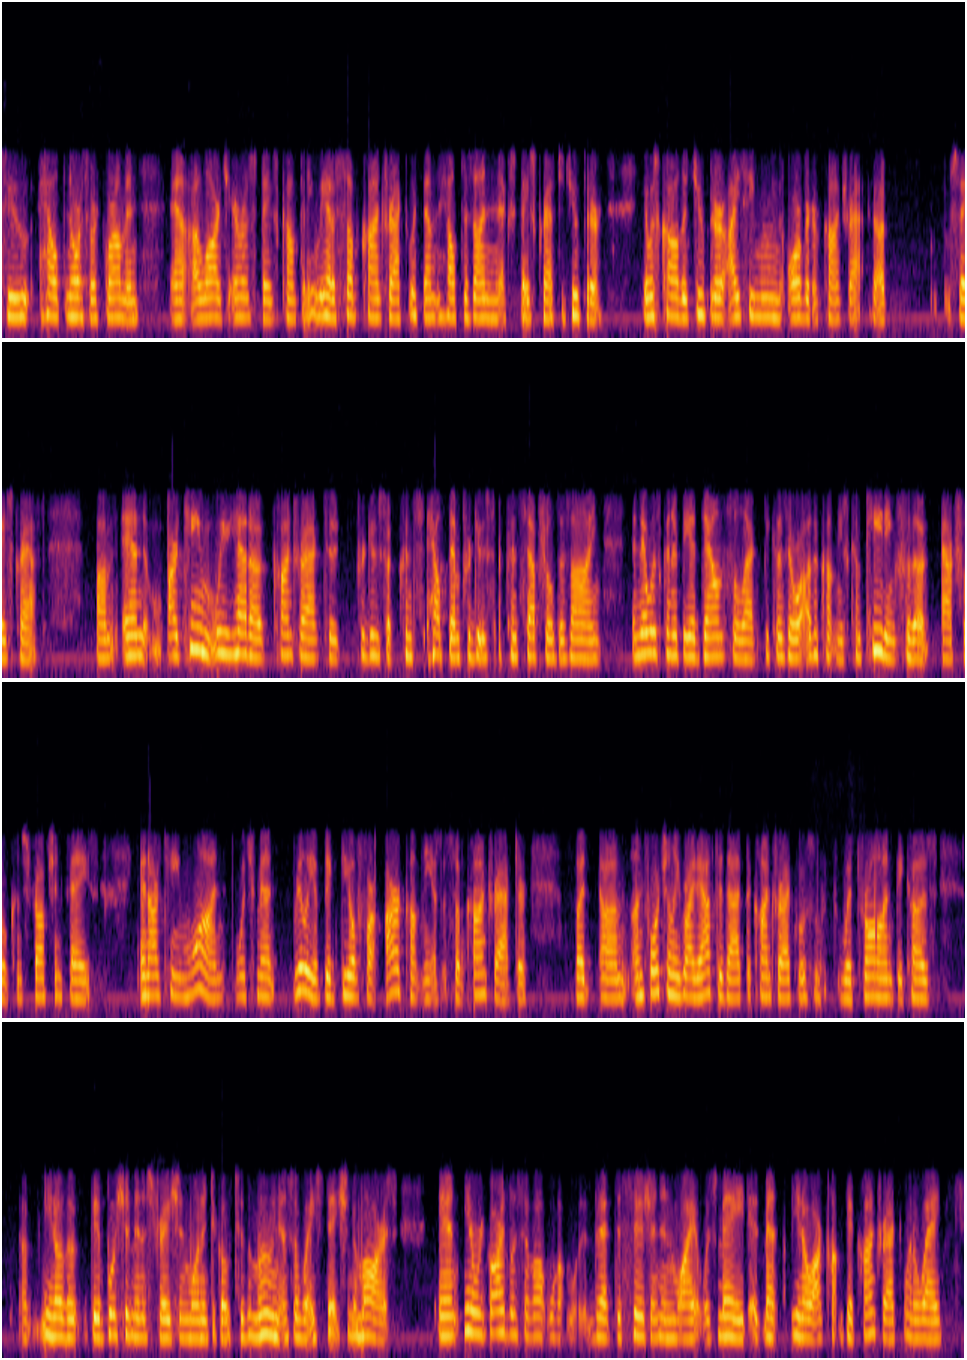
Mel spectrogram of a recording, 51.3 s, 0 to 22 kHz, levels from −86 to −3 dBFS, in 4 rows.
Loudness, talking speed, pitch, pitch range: -21 LUFS, 165 wpm, 190 Hz, 180-200 Hz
